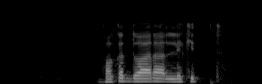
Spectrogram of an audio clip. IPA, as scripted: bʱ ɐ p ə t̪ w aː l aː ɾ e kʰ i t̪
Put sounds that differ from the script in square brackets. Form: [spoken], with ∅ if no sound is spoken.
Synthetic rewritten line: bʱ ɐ [k] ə [d̪] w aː [ɾ] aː [l] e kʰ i t̪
